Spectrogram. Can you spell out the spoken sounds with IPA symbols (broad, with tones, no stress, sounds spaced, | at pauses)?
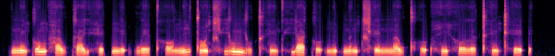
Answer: n̪ ẽ˧ k o˦ ŋ h a˨˩ w k a˧ j h e˦ k̚ ŋ e˨ ʔ p w e˥˧ pʰ ɔ˨˩ n̪ i˦ t̪ ɔ̃˧ t͡ɕʰ j u˦ m j u˨˩ kʰ ẽ˨˩ pʰ j a˥˧ k o˨ ʔ m ĩ˦ p̚ n̪ ə˧ n t͡ɕʰ e˧ n n̪ a˧ w kʰ o˨ ʔ h ĩ˧ h o˧ l ə˨˩ kʰ ẽ˧ kʰ e˦ ʔ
